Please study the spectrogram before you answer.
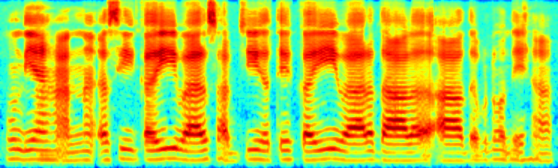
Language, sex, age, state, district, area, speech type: Punjabi, female, 45-60, Punjab, Bathinda, rural, spontaneous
